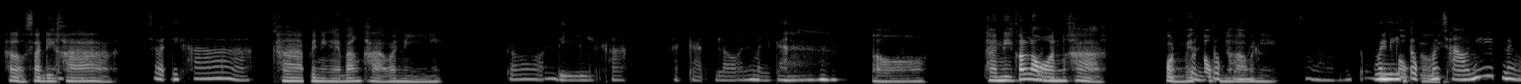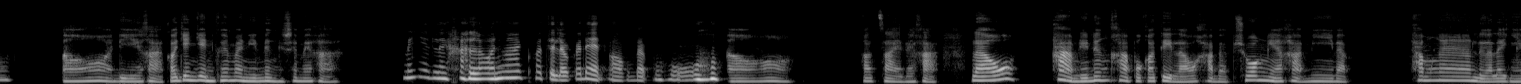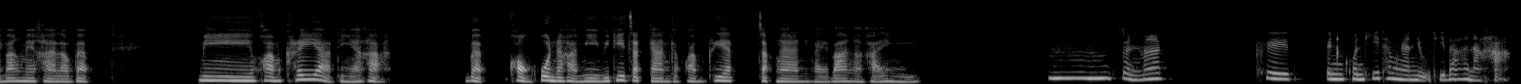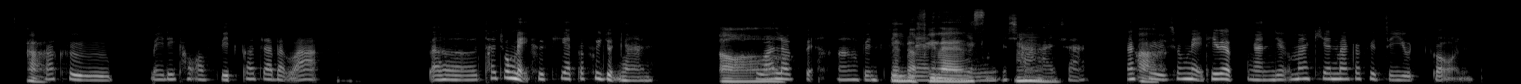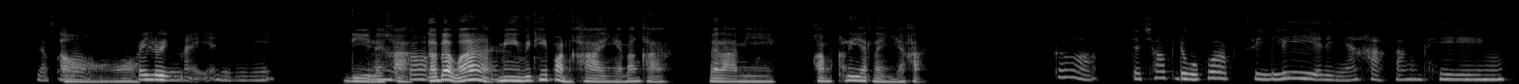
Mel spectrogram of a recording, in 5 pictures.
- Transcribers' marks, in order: chuckle; tapping; laughing while speaking: "ค่ะ"; other background noise; in English: "Freelance"; in English: "Freelance"
- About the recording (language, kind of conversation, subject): Thai, unstructured, คุณจัดการกับความเครียดจากงานอย่างไร?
